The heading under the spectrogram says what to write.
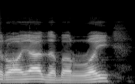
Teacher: یا ساکن سے پہلے زبر ہے، حروف لین یا ہے، اس کو کھینچنا نہیں ہے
